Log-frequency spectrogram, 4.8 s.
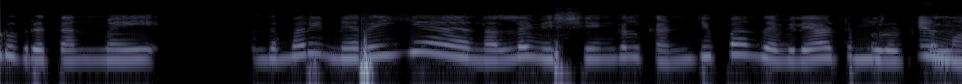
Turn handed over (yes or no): yes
